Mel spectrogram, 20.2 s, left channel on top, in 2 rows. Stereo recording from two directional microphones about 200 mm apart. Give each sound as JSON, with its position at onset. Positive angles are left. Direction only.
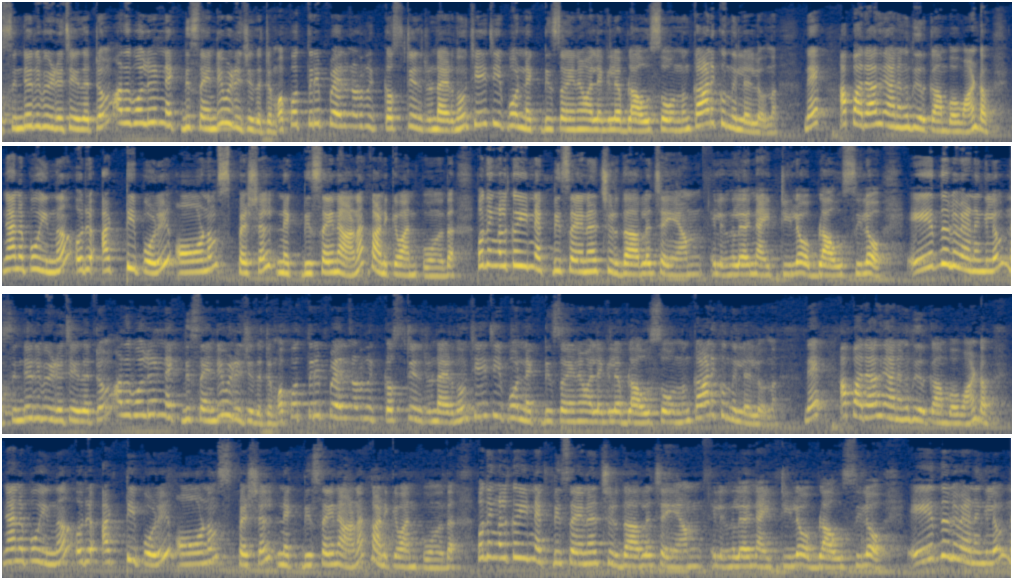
{"t": 0.1, "sound": "a woman's voice", "side_deg": 45}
